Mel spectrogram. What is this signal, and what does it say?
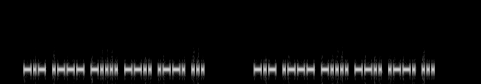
Morse code, heard as a keyed tone, about 47 wpm, 700 Hz. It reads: KJ6ZPS KJ6ZPS
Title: USA Call Signs - 6 Characters - Repeated 2x - 50wpm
